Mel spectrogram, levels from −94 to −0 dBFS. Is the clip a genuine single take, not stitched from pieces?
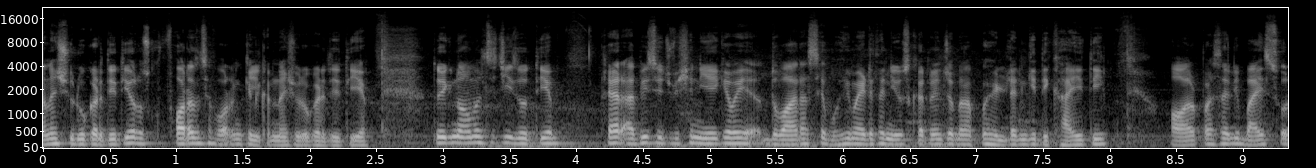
yes; 0 cuts

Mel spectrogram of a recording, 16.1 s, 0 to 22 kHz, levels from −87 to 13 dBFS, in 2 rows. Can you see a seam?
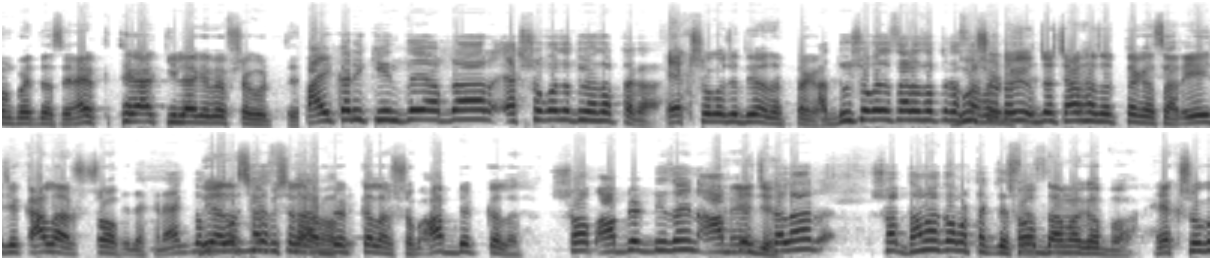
no; 0 cuts

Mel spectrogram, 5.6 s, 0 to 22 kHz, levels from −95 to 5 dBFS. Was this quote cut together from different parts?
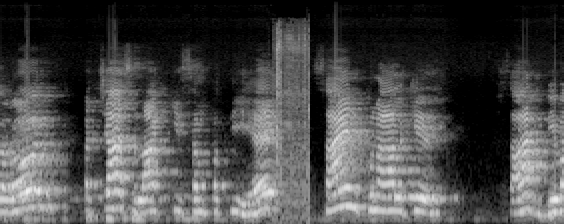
yes; 1 cut; at 2.9 s

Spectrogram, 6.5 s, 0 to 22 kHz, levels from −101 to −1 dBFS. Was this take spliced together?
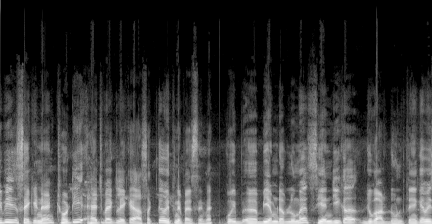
yes; 1 cut; at 3.2 s

